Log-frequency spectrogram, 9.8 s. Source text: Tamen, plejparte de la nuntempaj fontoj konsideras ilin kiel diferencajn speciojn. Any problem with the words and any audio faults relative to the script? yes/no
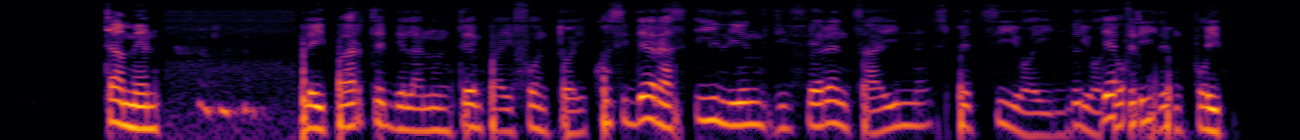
yes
